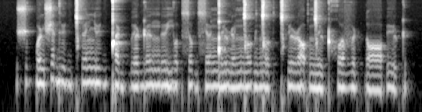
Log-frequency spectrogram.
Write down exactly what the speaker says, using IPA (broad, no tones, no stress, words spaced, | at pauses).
ʃʏk͡pʊɳʃɐɡ yɡǀʰʏ nyɡǃɐɖ ɓʏ ɖøŋʏjʊʔ sʊɡsøŋ͡ǃyɳʏ ŋ͡ǀʊɡŋ͡ǀʊʔ ǀʰyɭɔʔŋ͡ǀyʈχʷɐ vʏʈɗɔʔyʈ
